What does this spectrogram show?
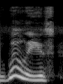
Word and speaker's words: Willys: a little bit to Willis Overland's just before World War II. And that's important because those that tend to pronounce the name of the company Willies start to become right.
